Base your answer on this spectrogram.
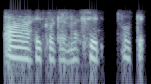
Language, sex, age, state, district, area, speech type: Malayalam, female, 30-45, Kerala, Wayanad, rural, conversation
